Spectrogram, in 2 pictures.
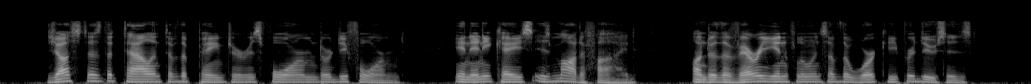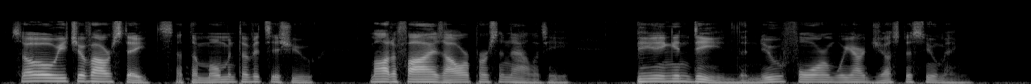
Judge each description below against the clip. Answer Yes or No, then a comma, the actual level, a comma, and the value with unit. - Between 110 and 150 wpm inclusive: Yes, average, 140 wpm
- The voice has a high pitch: No, low, 115 Hz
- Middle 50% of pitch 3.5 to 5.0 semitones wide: Yes, average, 3.9 semitones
